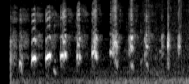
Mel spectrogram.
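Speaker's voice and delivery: high laugh. Real, not acted. Foreigner laughing at himself.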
